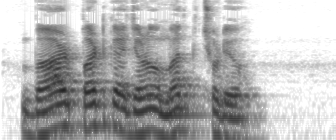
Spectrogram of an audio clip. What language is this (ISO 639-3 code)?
gju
